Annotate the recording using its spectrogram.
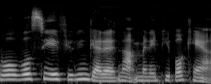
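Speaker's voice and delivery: normal talking voice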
